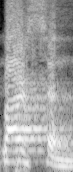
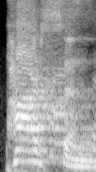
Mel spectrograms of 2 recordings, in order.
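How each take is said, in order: First: The first p is plain, with no puff of air. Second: The first p is pushed out with a puff of air. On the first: The speaker calls it wrong. "না হবে পার্সন" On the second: The speaker calls it right. "একটু ধাক্কা দিতে হবে না, stress দিতে হবে এবং লিপটাকে জয়েন করতে হবে"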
